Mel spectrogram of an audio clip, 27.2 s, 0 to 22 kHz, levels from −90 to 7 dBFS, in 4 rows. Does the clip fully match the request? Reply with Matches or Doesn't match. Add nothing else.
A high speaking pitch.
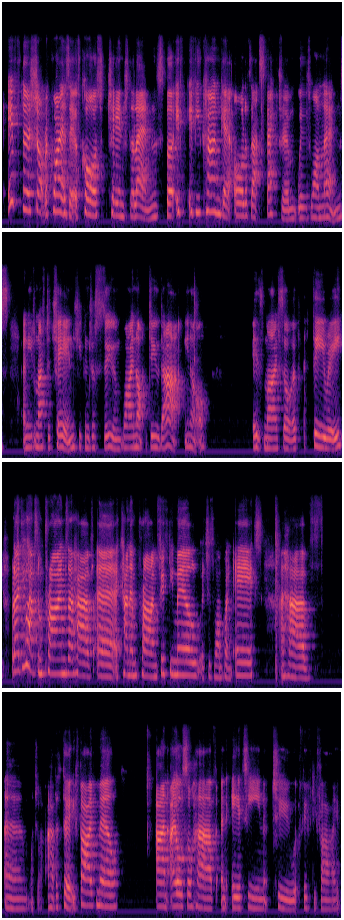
Matches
